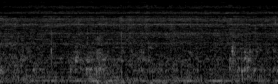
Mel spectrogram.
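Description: Water bubbles and gurgles steadily as air is purged from a boiler heating loop during a heating service call, a continuous close-up wash of flowing water.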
